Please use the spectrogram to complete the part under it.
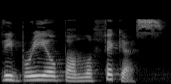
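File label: "Vibrio vulnificus", English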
